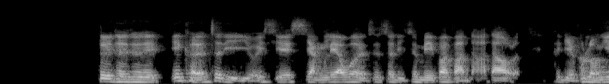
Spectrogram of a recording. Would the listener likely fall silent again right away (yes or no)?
yes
